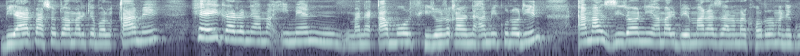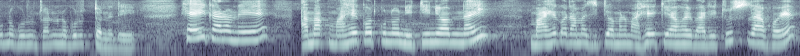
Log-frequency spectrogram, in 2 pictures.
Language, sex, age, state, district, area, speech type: Assamese, female, 45-60, Assam, Barpeta, rural, spontaneous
